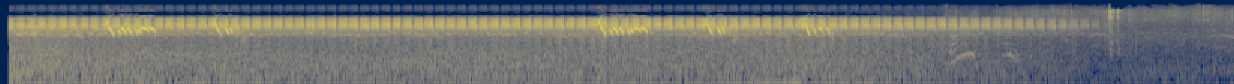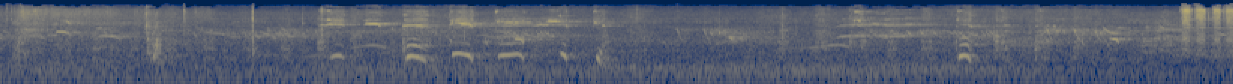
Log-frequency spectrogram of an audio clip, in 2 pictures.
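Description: A loud, steady high insect buzz with repeated sweeping calls over it fades out about seven seconds in. Scattered short bird chirps and whistles follow at a much lower level.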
